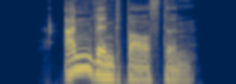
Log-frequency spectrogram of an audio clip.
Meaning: 1. superlative degree of anwendbar 2. inflection of anwendbar: strong genitive masculine/neuter singular superlative degree
- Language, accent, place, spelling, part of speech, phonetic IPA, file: German, Germany, Berlin, anwendbarsten, adjective, [ˈanvɛntbaːɐ̯stn̩], De-anwendbarsten.ogg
